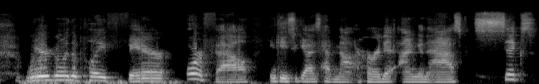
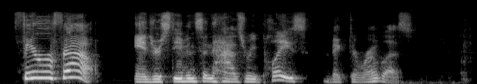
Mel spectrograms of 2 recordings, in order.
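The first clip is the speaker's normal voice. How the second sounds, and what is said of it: Game show host voice. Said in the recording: “game show voice”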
